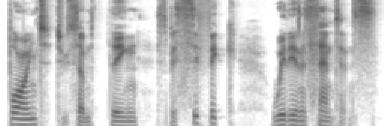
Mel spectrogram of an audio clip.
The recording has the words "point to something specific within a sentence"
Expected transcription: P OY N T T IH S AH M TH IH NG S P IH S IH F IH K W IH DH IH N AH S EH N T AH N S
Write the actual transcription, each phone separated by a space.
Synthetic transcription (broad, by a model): P OY N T T IH S AH M TH IH NG S P IH S IH F IH K W IH DH IH N AH S EH N T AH N S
